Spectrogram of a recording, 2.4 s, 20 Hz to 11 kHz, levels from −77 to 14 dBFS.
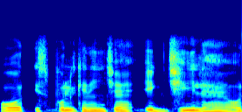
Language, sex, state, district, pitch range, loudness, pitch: Hindi, male, Uttar Pradesh, Jyotiba Phule Nagar, 125-130 Hz, -17 LUFS, 125 Hz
